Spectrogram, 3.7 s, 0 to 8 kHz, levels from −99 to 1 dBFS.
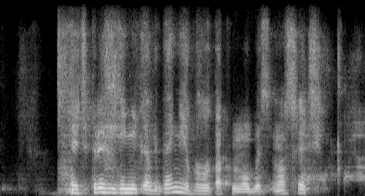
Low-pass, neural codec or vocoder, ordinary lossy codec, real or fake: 7.2 kHz; codec, 24 kHz, 1 kbps, SNAC; Opus, 32 kbps; fake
